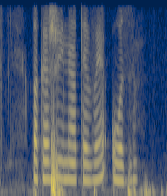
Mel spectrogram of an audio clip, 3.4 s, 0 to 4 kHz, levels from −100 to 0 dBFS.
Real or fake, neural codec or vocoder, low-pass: real; none; 3.6 kHz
